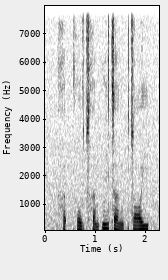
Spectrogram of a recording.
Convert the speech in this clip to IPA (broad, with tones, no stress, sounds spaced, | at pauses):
h ɐ˨˥ p̚ t̪ʰ o˧ w t͡sʰ ɐ˨˥ m kʷ iː˥ t͡s ɐ˧ ŋ | t͡s ɔː˥ j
